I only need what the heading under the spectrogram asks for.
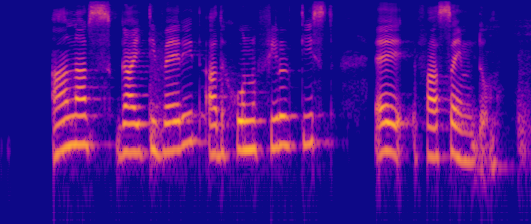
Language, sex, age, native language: Icelandic, female, 30-39, Romanian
